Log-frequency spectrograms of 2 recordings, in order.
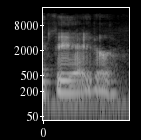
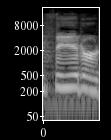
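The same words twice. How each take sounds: First: "theater" said "thee-AY-ter"; long stressed A in theater; emphasis on A. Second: "theater" said "THEE-uh-ter", stressed first; careful reading form. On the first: Vlogger in casual talk, thee-AY-ter. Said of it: "I put an emphasis on the A". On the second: Vlogger reading it off the list, THEE-uh-ter. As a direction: stress the start of theater, weak middle. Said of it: "I say theater now because I'm reading it". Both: Shown as a demonstration.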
